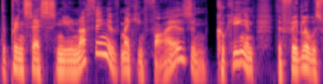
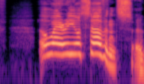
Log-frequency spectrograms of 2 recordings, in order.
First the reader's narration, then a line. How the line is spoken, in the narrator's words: cried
